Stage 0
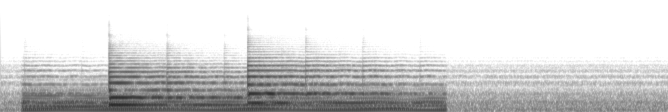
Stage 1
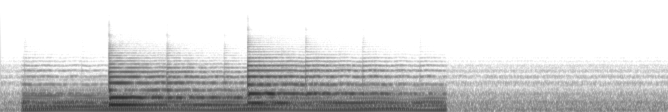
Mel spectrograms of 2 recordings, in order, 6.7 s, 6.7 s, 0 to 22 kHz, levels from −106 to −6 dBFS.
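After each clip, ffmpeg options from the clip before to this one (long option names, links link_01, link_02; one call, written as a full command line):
ffmpeg -i in.wav -af anull out.wav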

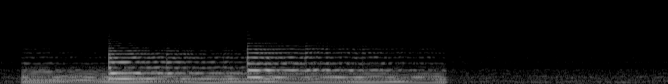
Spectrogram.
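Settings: ffmpeg -i in.wav -af "flanger=delay=5.8:depth=4.7:regen=27:speed=1.2:shape=sinusoidal,volume=2.5dB" out.wav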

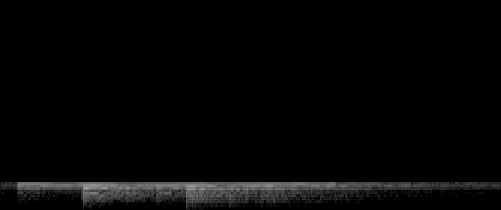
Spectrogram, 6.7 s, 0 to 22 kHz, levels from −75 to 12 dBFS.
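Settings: ffmpeg -i in.wav -filter_complex "[0:a]asplit=2[link_01][link_02];[link_02]aecho=0:1:990|1980|2970:0.282|0.0817|0.0237[link_03];[link_01][link_03]amix=inputs=2:normalize=0,lowpass=frequency=2500:width_type=q:width=0.5098,lowpass=frequency=2500:width_type=q:width=0.6013,lowpass=frequency=2500:width_type=q:width=0.9,lowpass=frequency=2500:width_type=q:width=2.563,afreqshift=-2900" out.wav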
